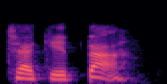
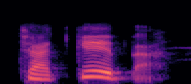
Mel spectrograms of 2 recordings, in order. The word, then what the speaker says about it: chaqueta: dónde cargamos la voz probemos en la última chaqueta no nos suena vamos con la penúltima chaqueta ah y si suena bien entonces podemos decir que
